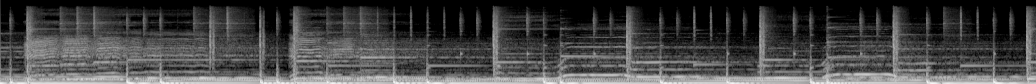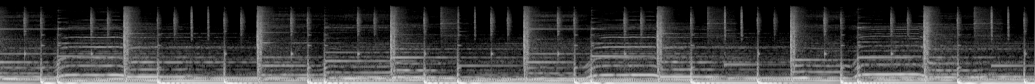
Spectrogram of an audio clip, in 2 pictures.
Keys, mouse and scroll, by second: 5.1 click, 10.2 a, 11.4 click.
